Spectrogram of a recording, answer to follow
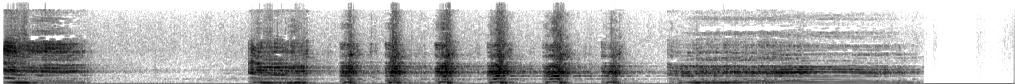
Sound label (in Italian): verso cervo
